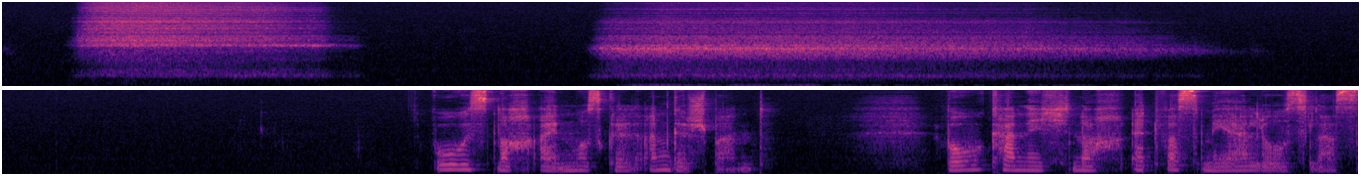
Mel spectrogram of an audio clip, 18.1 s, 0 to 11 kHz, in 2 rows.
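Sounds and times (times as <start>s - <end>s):
slow deep breaths into the belly: 0.4s - 2.4s, 3.9s - 8.4s, 14.6s - 15.3s
speech: 12.0s - 14.2s, 15.4s - 18.0s.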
